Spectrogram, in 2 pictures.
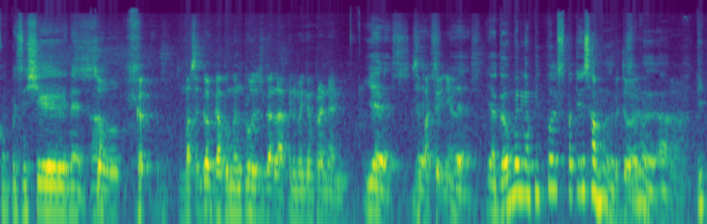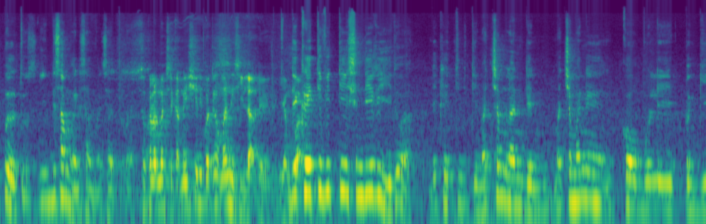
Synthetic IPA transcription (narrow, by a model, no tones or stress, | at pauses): kɔmpənsesənanao | ɡa | maʔsut̪kaɡavəmə̃nɾold͡ʒuɡaʔlahkənəmãĩŋkanpəɾanãn | jɛs | səpat̪ʊt̪̚ɲajɛs | jaɡavəmə̃ndəŋanpipəlsə̥pat̪ʊt̪̚ɲasamə̃bədt̪usamə̃a | pipəlt̪udəsamə̃dəsamə̰dəsat̪ṵka̰nsokalamat͡ʃanəkat̪̚mesəniŋkot̪eŋɔʔmanĩsilaʔ̚dəjaŋdiəkɾiat̪ivit̪isəndiɾit̪ulah | dəkɾiat̪ivit̪imãt͡ʃamlandənmãt͡ʃamːanə̃əŋkawbolɛhpəɡi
